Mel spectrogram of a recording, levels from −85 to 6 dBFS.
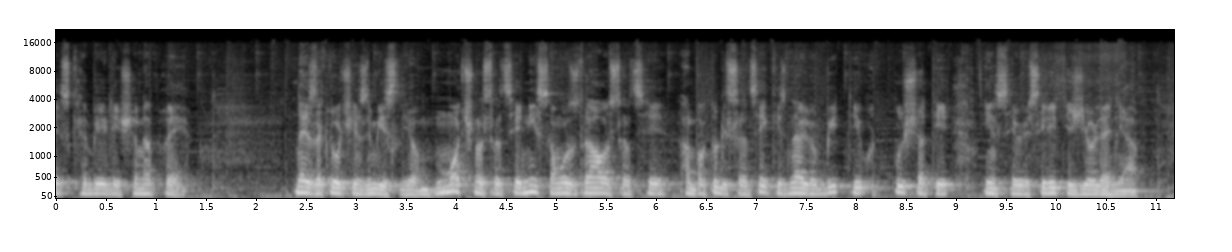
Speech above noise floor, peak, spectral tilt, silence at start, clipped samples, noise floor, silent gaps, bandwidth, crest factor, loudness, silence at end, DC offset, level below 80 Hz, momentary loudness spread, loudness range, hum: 24 dB; -2 dBFS; -6 dB/octave; 0 s; under 0.1%; -38 dBFS; none; 16.5 kHz; 14 dB; -15 LUFS; 0 s; under 0.1%; -40 dBFS; 5 LU; 2 LU; none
